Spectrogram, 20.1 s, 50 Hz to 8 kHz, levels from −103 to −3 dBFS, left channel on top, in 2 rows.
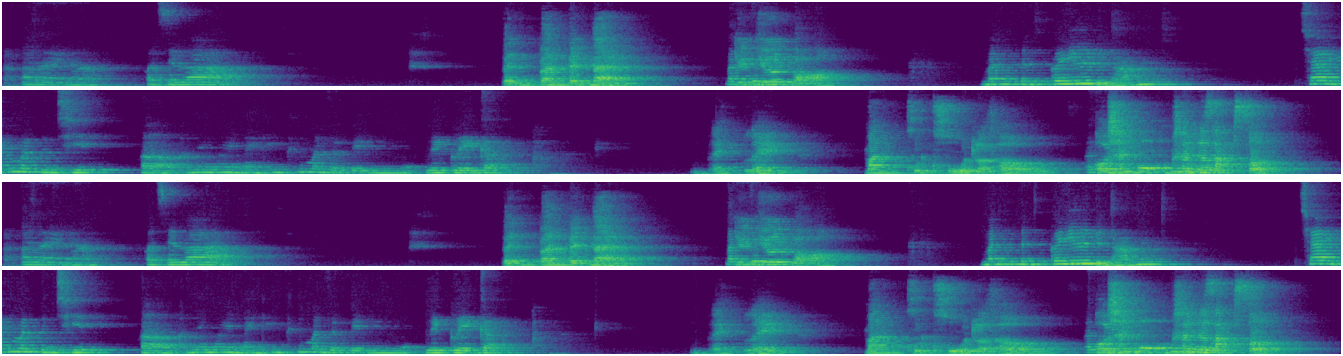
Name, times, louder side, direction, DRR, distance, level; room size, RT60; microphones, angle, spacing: voice 1, 0.1-0.7 1.1-1.7 5.4-5.7 7.3-8.7 9.7-10.8 11.1-13.8 15.2-15.3 18.2-19.2, right 1 dB, 55° right, 1 dB, 0.4 m, -32 dB
voice 2, 3.8-4.7 5.5-6.2 15.3-15.8 16.5-17.9 18.2-19.5, left 1 dB, 10° left, -5 dB, 0.6 m, -30 dB
3.1 x 2.3 x 2.2 m, 0.76 s
head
